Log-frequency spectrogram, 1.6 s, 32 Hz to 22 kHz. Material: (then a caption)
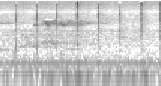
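Stone. Stone coping tiles, just bonded to a koi pond wall with MS300 sealant, are tapped in a steady series of short, dry, sharp clicks with almost no ring, over a low background hum. The taps sound solid, with no hollow spots, showing the tiles are well bonded.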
